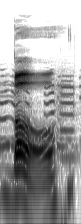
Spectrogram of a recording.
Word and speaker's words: Bole: Grega Bole, spelled B-O-L-E, but I mean, that's still how you say it, is a Slovenian professional road bicycle racer.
